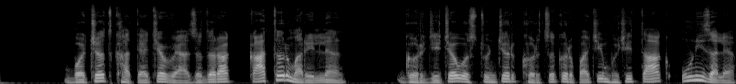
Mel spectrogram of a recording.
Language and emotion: Goan Konkani, sad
